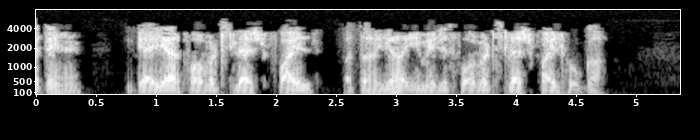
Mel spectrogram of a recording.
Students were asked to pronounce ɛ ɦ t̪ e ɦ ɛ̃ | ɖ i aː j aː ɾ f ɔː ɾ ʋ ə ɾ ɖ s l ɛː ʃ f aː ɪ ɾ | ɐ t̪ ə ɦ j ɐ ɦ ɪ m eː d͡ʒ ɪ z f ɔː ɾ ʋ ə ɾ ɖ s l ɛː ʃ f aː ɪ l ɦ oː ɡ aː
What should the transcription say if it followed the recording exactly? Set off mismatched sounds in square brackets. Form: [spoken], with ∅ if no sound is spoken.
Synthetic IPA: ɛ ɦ t̪ e ɦ ɛ̃ | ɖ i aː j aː ɾ f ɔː ɾ ʋ ə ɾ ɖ s l ɛː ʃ f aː ɪ [l] | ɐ t̪ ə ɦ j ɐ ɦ ɪ m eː d͡ʒ ɪ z f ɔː ɾ ʋ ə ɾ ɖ s l ɛː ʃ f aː ɪ l ɦ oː ɡ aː

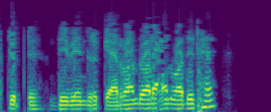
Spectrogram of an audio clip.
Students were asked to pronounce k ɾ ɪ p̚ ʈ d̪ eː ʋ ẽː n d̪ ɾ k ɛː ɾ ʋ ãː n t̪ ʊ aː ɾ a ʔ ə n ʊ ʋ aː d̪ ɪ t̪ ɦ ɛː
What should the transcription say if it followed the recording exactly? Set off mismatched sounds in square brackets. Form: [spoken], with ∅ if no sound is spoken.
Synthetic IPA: k ɾ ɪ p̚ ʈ d̪ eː ʋ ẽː n d̪ ɾ k ɛː ɾ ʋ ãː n [d̪] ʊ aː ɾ a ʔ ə n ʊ ʋ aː d̪ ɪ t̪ ɦ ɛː

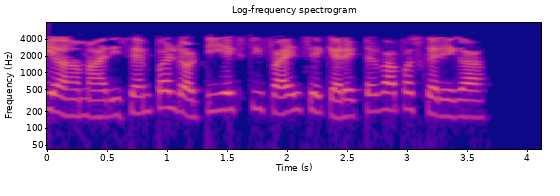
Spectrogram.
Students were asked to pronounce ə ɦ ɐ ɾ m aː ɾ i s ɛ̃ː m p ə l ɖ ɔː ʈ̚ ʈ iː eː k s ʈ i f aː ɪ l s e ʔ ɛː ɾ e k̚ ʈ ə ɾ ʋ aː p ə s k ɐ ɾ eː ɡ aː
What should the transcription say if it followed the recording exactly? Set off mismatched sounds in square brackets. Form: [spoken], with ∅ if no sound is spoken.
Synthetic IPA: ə ɦ ɐ [∅] m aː ɾ i s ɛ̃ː m p ə l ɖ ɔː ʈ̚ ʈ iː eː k s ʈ i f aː ɪ l s e [k] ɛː ɾ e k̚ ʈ ə ɾ ʋ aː p ə s k ɐ ɾ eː ɡ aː

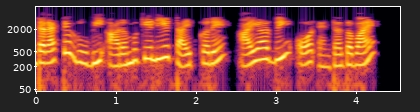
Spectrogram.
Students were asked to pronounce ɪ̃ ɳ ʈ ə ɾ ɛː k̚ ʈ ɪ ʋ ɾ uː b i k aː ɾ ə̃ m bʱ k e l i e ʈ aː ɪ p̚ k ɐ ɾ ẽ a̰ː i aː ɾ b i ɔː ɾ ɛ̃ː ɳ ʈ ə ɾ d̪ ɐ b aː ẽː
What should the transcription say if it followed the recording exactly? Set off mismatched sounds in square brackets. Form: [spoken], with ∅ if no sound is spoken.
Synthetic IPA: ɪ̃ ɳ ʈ ə ɾ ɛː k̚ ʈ ɪ ʋ ɾ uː b i [ʔ] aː ɾ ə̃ m bʱ k e l i e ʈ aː ɪ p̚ k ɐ ɾ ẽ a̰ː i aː ɾ b i ɔː ɾ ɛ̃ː ɳ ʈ ə ɾ d̪ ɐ b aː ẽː

